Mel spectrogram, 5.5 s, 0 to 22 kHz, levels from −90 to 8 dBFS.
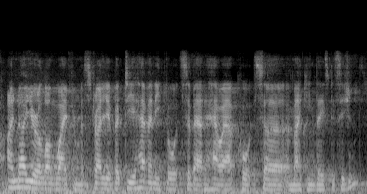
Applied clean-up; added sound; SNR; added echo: none; Thunder / Explosion; 11 dB; reverberation time 2.7 s.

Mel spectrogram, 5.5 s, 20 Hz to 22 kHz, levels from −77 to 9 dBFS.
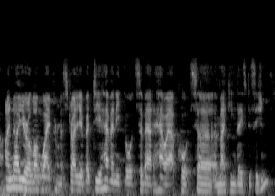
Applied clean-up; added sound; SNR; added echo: classical method WPE with log-MMSE.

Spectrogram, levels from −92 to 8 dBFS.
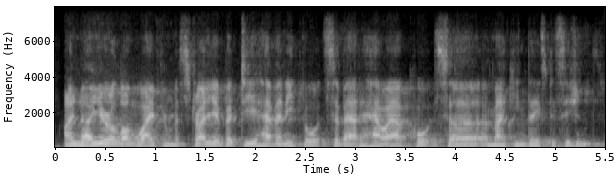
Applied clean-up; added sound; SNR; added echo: neural separator model SepFormer DNS4.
